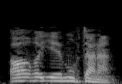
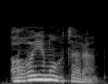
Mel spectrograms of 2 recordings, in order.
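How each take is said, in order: First: Said in the usual way. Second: آقای محترم said louder, with a falling stress on آقای; emphatic repeat. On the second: Shown as a demonstration. Counsellor urging listeners to say آقای محترم, emphatic. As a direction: lean into آقای محترم, loud and firm. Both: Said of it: "حالا یه مدتی تمرین کن، بگو".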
